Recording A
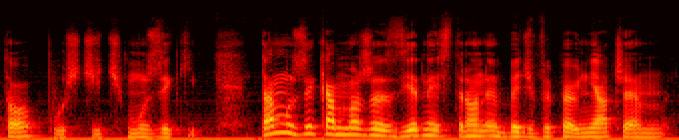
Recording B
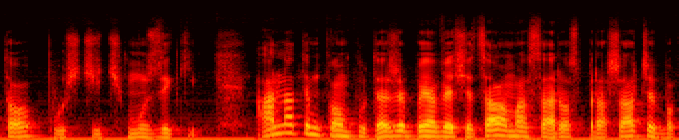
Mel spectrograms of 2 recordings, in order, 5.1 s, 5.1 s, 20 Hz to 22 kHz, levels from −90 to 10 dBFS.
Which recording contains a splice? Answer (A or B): B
